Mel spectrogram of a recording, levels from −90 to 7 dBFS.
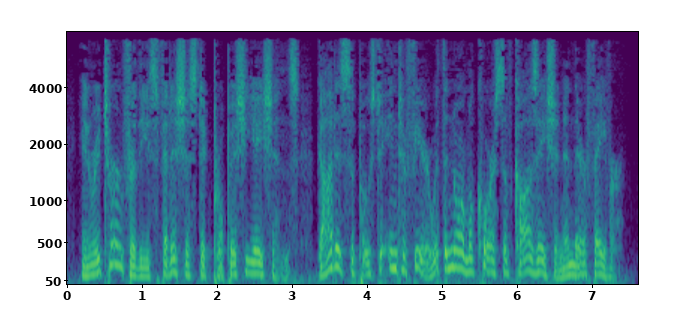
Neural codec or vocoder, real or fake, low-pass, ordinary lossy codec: codec, 16 kHz, 0.4 kbps, LongCat-Audio-Codec; fake; 7.2 kHz; MP3, 32 kbps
